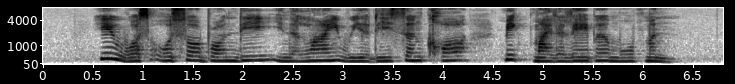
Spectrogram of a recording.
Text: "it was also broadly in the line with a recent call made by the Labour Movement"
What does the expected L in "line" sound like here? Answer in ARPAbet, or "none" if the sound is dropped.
L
